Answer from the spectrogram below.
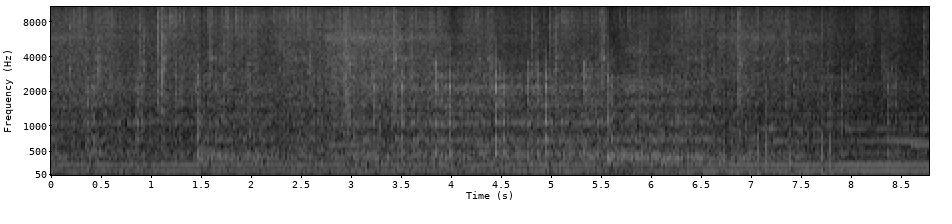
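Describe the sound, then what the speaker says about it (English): Rapid footsteps from a character wearing Boots of Blinding Speed in the Tamriel Rebuilt video game, a fast steady stream of clip-clop steps over a constant droning game background. "the Boots of Blinding Speed with the footsteps sounds ridiculous"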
